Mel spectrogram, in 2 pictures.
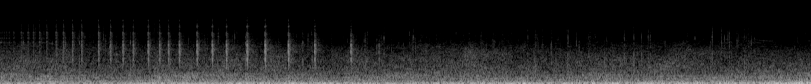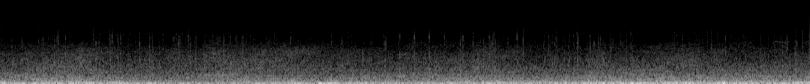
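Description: Strong wind blowing as a deep, gusty rumble that swells and eases. For the first three seconds or so, a rapid rattle of sharp clicks sounds over it before dying away.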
